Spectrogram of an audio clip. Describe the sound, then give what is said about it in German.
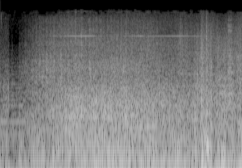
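A video game car rumbles loudly and steadily, a broad engine-like roar with a brief harder burst near the end as the car runs over the player's character. No one speaks. “Jetzt überlebt vom Auto überfahren, oder was?”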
